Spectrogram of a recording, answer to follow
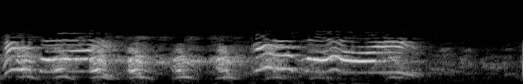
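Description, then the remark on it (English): A dog chasing the neighbor's chickens barks and yips excitedly in a rapid, steady string of sharp, high-pitched calls, loud, before trailing off into a softer whine at the end. “Why, George, that dog has to go.”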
